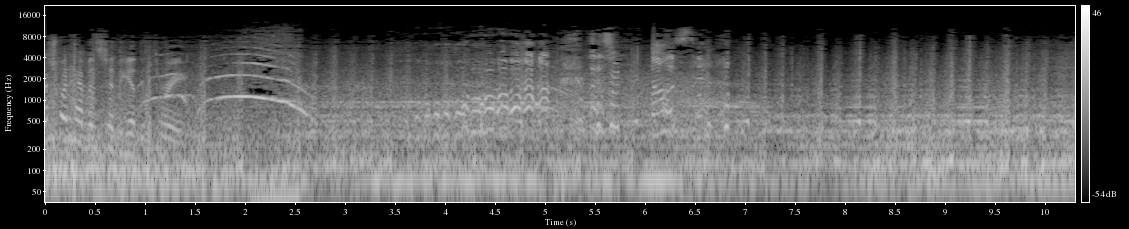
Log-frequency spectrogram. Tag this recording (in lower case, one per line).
speech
